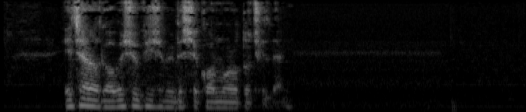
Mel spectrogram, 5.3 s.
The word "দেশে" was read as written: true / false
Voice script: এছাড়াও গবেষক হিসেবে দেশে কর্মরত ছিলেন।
true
